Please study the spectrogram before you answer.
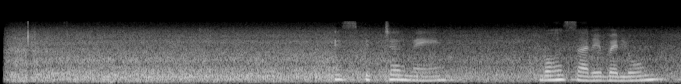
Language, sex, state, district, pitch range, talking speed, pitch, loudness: Hindi, female, Punjab, Kapurthala, 185-215 Hz, 60 wpm, 200 Hz, -16 LUFS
